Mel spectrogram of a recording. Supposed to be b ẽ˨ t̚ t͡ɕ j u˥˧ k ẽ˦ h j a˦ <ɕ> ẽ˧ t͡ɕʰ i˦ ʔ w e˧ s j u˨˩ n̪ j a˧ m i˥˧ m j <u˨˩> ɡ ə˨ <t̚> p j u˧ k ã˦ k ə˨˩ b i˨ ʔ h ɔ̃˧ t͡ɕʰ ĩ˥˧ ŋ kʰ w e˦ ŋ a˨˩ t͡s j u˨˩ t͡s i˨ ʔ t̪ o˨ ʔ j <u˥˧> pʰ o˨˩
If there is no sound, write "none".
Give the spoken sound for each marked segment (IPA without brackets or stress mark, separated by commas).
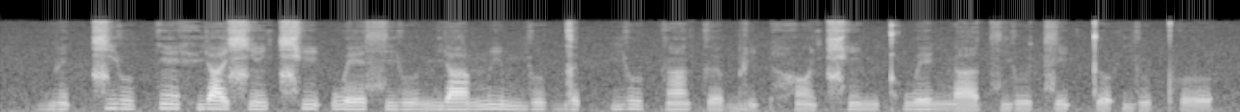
ɕ, u˨˩, t̚, u˨˩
